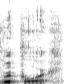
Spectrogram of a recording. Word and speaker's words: rapport: And with rapport, anything is possible. R-A-P-P-O-R-T. Rapport. Rapport. I don't think you pronounce the T.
